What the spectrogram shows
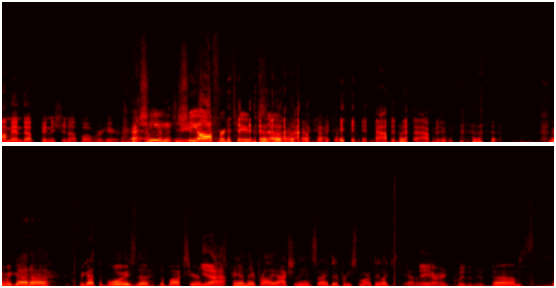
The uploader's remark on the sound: What an incredible Colorado farm family right here! Live at Jager's Livestock. Did we mention the goats?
